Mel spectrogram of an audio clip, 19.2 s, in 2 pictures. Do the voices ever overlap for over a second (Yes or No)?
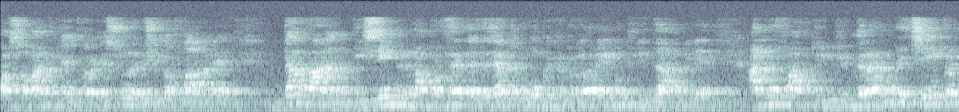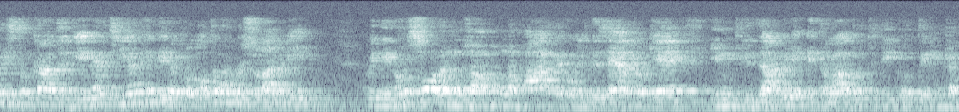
No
